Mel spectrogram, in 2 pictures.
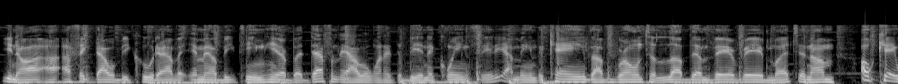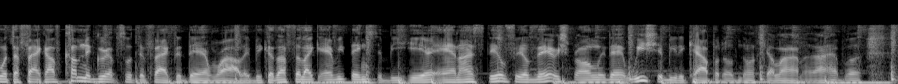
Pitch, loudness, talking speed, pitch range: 110 Hz, -19 LUFS, 275 wpm, 100-115 Hz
